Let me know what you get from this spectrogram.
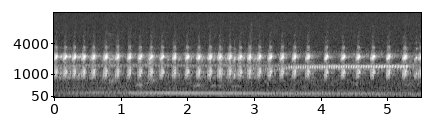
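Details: Tree frogs singing in a pond on an April night in north-east Italy: fast, evenly pulsed croaks repeated several times per second, with a steady high trill from mole crickets running underneath.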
